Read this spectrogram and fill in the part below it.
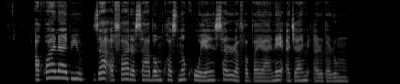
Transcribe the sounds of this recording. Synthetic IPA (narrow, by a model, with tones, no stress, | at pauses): ʔa˨kʷaː˦naː˦bɪ˦ju˦zaː˦ʔa˨ɸaː˦ɽa˨saː˦bɔ˦ŋkʷʰɔ˦˨sna˦kʷʰoː˨jɐ˦nsɐ˦rːɐ˨ɸa˨bɐ˨jaː˨na˦jʔa˨d͡ʒaː˦mɪ˦ʔa˨rɡɐ˨ɽɪ˦mːu˨ʔ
